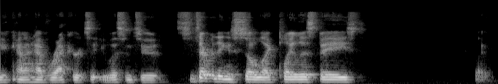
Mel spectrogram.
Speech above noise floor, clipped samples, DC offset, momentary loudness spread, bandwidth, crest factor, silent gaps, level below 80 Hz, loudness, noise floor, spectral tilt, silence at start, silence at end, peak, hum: 54 dB; under 0.1%; under 0.1%; 9 LU; 12.5 kHz; 18 dB; none; -64 dBFS; -18 LUFS; -71 dBFS; -4.5 dB/octave; 0 s; 0.1 s; -2 dBFS; none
